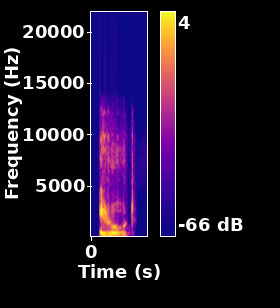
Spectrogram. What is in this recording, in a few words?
"erode", Indian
